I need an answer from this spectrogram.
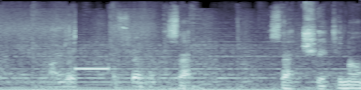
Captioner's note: beep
